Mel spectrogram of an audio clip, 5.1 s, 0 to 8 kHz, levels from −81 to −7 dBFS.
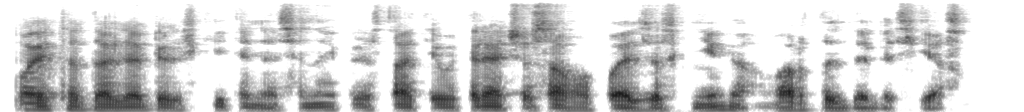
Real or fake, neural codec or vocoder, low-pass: real; none; 7.2 kHz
